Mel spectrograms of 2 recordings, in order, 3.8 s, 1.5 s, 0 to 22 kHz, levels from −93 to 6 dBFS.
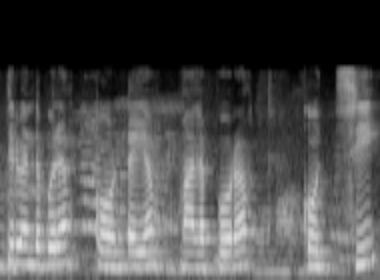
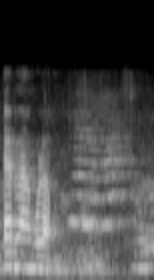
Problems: none marked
